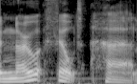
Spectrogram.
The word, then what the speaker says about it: No Filt Her: And there's a powder in there, so called the No Filt Her, like filter, but Filt Her. Universal Complexion Brightener. I said that right the first time.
